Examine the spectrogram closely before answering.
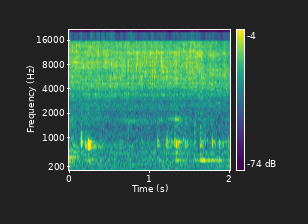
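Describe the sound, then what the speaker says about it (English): Water runs from an adjustable faucet at a strong flow onto succulents, a steady close splashing hiss throughout with a small clunk near the start. "This is too much water. That's too much water flow."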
